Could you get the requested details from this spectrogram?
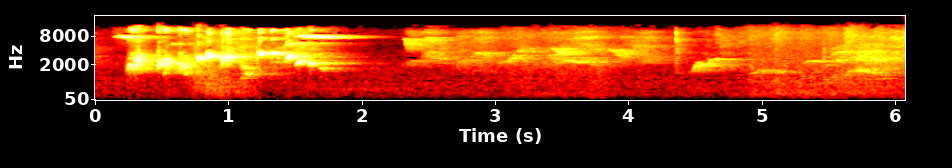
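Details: White-rumped shama song used as a tutor recording for training songbirds: a loud burst of rapid, varied whistled and chattering notes, followed by quieter, softer warbled phrases with short gaps.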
